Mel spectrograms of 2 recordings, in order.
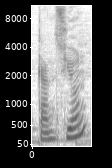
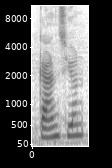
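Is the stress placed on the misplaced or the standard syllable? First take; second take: standard; misplaced. First: The stress falls on the standard syllable. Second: The stress falls on a misplaced syllable. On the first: The speaker calls it right. "en lugar de canción" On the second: The speaker calls it wrong. "errores en la acentuación, como decir canción"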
